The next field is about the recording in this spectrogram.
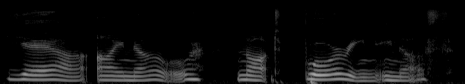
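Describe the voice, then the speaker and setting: A woman's voice: mid-range voice, drawn-out words, warm tone, no echo, clean studio sound. An actress playing a once-drab woman turned vengeful witch, speaking in a cold, taunting manner in a radio drama.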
